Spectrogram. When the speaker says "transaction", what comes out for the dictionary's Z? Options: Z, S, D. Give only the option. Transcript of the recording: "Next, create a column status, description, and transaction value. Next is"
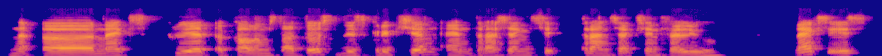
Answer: S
